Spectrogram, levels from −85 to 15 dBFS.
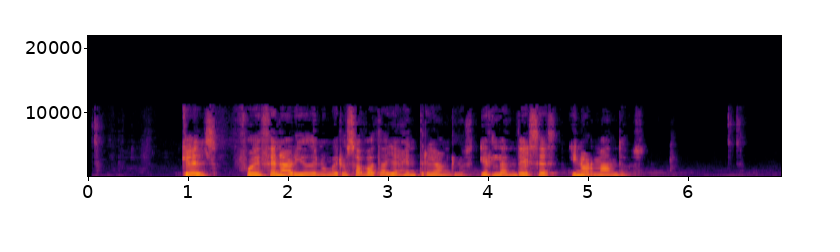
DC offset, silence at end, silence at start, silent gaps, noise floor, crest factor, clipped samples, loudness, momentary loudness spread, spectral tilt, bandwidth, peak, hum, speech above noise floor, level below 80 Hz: under 0.1%; 1.4 s; 0.05 s; none; -60 dBFS; 18 dB; under 0.1%; -19 LUFS; 9 LU; -4.5 dB/octave; 11.5 kHz; -2 dBFS; none; 41 dB; -62 dBFS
